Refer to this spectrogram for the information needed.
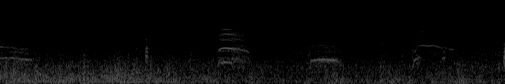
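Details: Hungry gulls calling: a few short, harsh, slightly downslurred cries spaced about a second apart, heard over a steady rumbling background noise.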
